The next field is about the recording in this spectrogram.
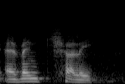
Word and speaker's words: eventually: Be careful with the pronunciation because we write it eventualmente, with con dos L's, eventually, but we pronounce it eventually.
